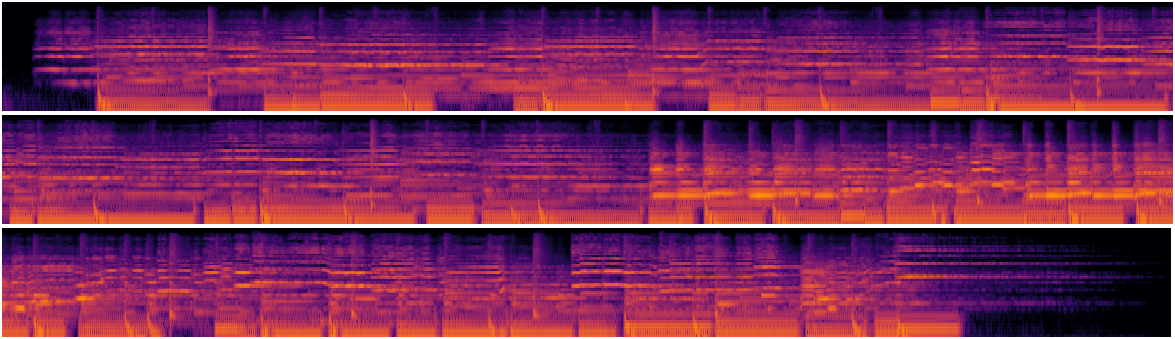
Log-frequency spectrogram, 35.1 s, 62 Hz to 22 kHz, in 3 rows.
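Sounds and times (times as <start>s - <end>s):
birthday song played on violin: 0.3s - 34.8s.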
